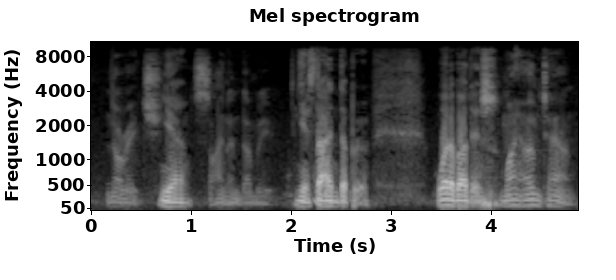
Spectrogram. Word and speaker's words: Norwich: not rich not rich just forget the W again again the W is not pronounced Norwich yeah what about this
